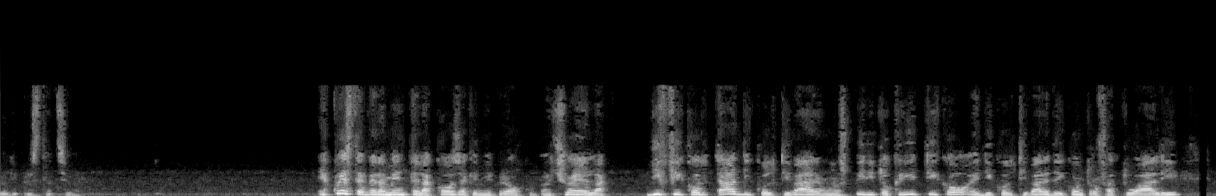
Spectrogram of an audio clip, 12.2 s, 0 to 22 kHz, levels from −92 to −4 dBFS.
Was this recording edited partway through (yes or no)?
no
